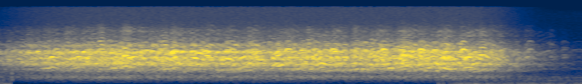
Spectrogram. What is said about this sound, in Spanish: Y en invierno me cautiva el repentino alzamiento de las alas al cielo cuando un gran grupo de gansos graznando se asustan al ver un águila calva.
